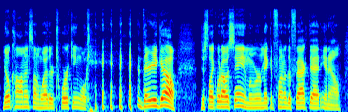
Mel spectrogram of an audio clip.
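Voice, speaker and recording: A male livestream host with a smooth, clear voice pitched a little on the high side. He chats casually and rambles off the cuff, often repeating a phrase as he goes. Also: moderate pace. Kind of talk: casual live chat, reading and answering viewer questions.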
